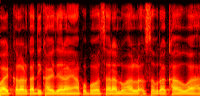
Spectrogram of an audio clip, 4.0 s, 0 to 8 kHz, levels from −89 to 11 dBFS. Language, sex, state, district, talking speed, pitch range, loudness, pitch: Hindi, male, Haryana, Charkhi Dadri, 255 wpm, 105-110 Hz, -17 LUFS, 110 Hz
